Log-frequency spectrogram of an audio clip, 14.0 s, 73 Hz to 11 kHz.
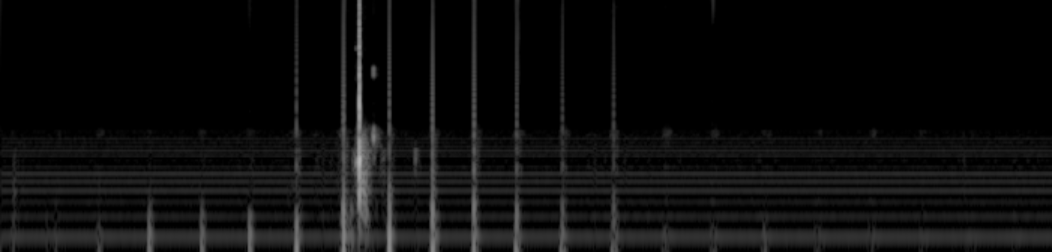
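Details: Blood pressure cuff deflation with sphygmomanometer, audio-enhanced practice recording: regular tapping pulse sounds about 95 a minute, swelling then fading; Korotkoff sounds.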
